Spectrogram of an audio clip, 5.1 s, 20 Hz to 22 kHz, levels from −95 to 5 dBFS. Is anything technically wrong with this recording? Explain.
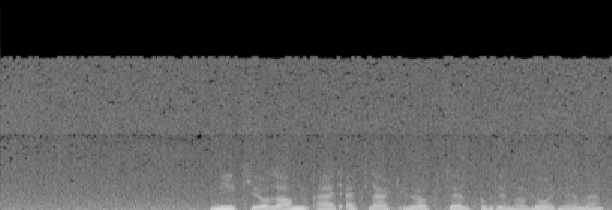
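No, nothing here is a technical problem; the room noise you can hear sits about 11 dB below the speech and is simply part of the space the microphone was in.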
